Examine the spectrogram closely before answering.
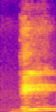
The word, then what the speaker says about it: the: ability এটা কিন্তু দা ability পড়া যাবে না দি ability to decide things make এই যে রাইট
